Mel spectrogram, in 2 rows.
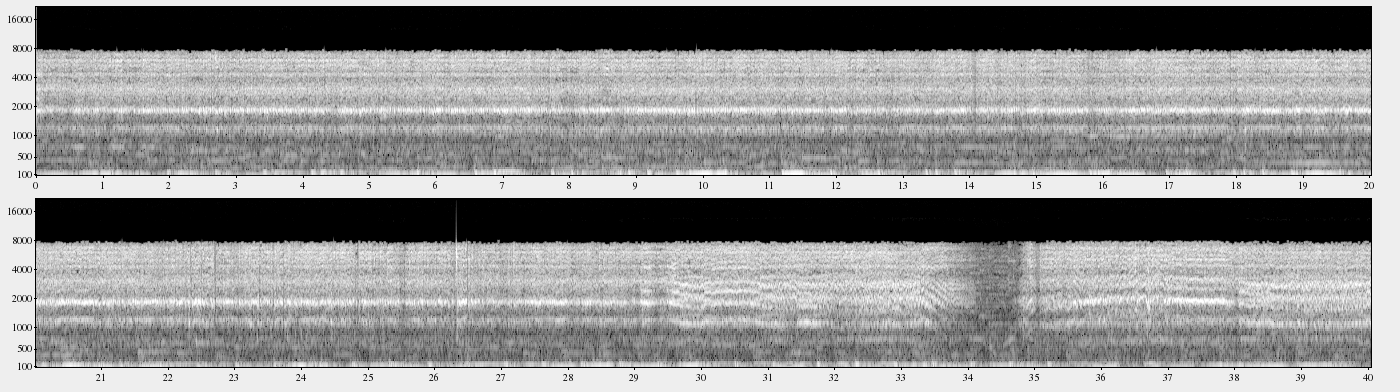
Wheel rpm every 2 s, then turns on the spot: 160, 160, 160, 160, 160, 160, 160, 160, 160, 160, 160, 160, 160, 160, 160, 160, 110, 70, 160, 160.
none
